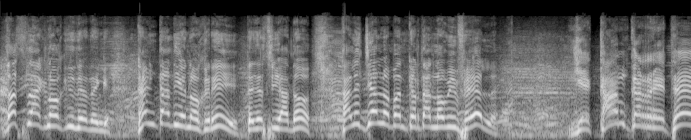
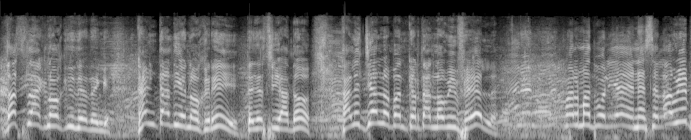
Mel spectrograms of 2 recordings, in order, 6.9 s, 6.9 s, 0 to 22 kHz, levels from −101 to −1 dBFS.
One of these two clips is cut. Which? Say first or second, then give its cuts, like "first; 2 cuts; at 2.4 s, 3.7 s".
first; 1 cut; at 5.1 s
